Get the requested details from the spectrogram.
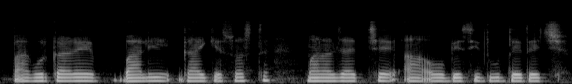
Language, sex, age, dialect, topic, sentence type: Maithili, male, 18-24, Southern/Standard, agriculture, statement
